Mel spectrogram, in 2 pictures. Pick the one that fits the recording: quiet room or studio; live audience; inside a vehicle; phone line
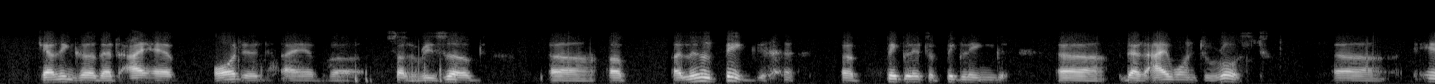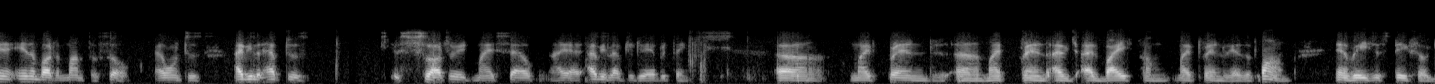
phone line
